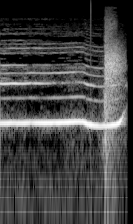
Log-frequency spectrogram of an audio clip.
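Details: Domestic cat howling after pooping, 'talking to the moon': one loud, steady, drawn-out yowl held for nearly two seconds, rich in overtones, dipping slightly before ending in a brief noisy burst.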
